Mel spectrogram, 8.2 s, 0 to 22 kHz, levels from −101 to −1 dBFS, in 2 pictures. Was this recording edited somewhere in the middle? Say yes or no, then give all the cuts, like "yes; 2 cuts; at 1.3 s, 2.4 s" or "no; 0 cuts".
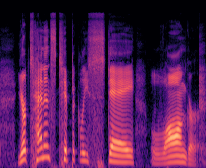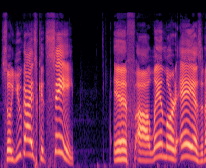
yes; 1 cut; at 4.0 s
